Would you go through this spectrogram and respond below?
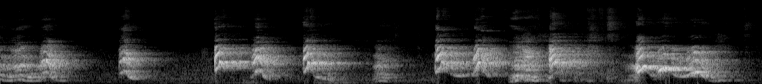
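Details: Playful barking between a two-month-old female Husky puppy and a two-month-old male German Shepherd puppy. High, harmonic yaps come in quick clusters, about a dozen over seven seconds, some with a growly, drawn-out edge.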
